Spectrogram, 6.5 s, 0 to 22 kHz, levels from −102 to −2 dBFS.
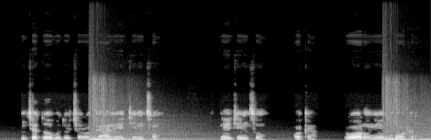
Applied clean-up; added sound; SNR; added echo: none; Boom; 4 dB; none.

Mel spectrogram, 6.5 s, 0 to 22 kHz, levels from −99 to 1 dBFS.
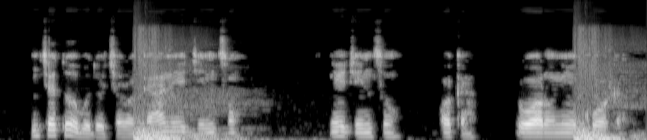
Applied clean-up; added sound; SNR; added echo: classical method Wiener filter.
